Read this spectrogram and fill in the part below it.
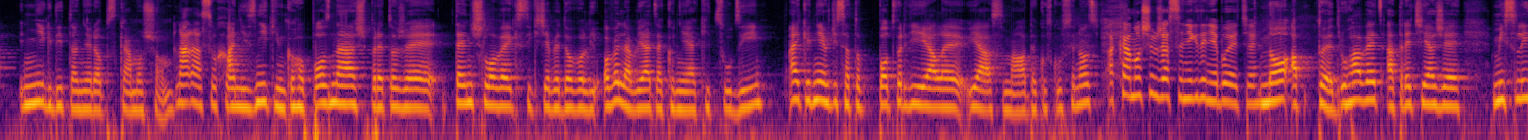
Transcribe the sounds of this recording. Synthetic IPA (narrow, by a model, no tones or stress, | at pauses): ɲiɡd̪it̪ɔɲɛɾɔpskamɔʃɔ̰mnaasuxaɲizɲikiːmkɔɦɔpɔznaːʃpɾɛt̪ɔʒɛt̪ɛnt͡ʃlɔʋɛksikcɛbɛd̪ɔʋɔliːʔɔʋɛʎaʋɪad͡zakɔɲɛakiːt͡sud͡ziː | ʔajkɛɟɲɪɛvʒd̪isat̪ɔpɔt̪ʋr̩ɟiːalɛjasɔmːalat̪akuːskuːsɛnɔscakamɔʃɛuʒasɛɲiɡd̪iɲɛbujɛcɛnɔʔat̪ɔjɛd̪ɾuɦaːʋɛd͡zat̪ɾɛcɪaʒɛ | misli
